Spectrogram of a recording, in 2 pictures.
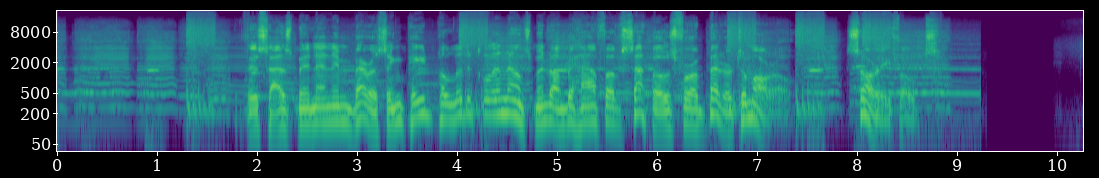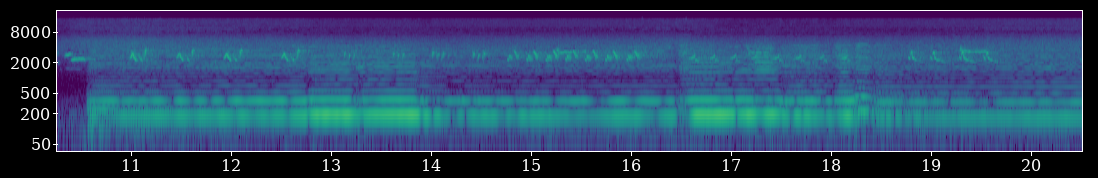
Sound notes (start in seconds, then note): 8.7 birds chirping; 12.8 somber music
